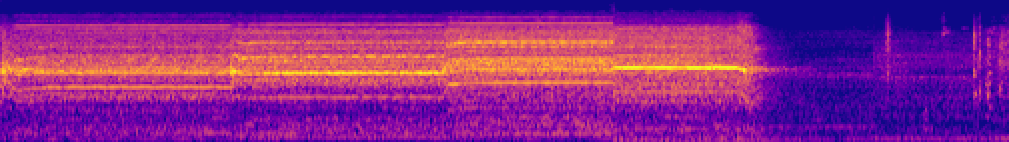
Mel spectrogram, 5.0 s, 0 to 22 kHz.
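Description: A power drill bores a hole through the frame of an S10 pickup during fitment of a Dana 44 independent rear suspension, a loud close whine that shifts pitch in steps, then cuts off near the end, leaving faint shop noise.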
